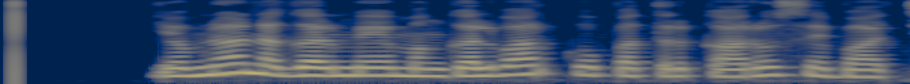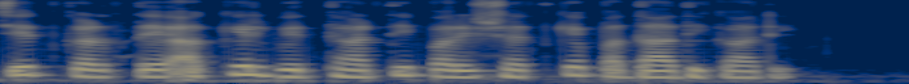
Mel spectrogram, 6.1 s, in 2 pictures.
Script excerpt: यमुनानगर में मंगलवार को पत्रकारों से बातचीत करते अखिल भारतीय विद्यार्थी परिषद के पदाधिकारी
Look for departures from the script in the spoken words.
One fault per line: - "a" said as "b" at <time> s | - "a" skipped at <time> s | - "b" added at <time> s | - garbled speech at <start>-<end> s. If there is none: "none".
- "भारतीय" skipped at 3.9 s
